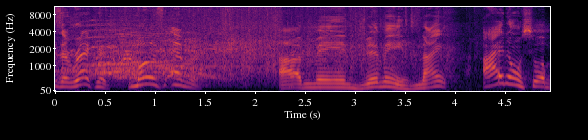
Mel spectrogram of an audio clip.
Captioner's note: cheers and applause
